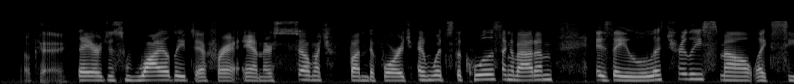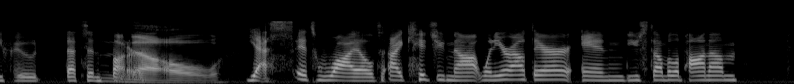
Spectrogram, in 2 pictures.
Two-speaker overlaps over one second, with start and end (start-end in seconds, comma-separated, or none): none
